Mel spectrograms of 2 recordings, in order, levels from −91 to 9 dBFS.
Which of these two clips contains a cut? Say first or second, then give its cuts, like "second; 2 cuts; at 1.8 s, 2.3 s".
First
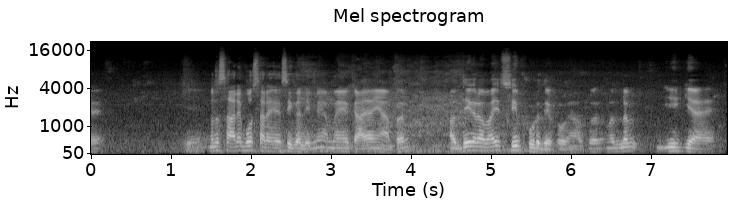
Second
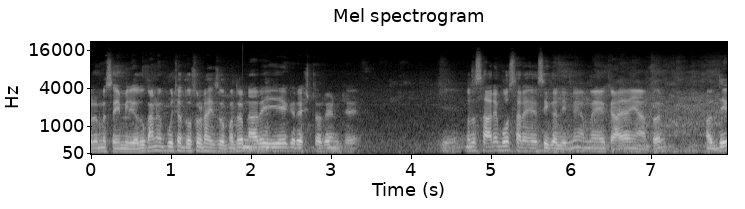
second; 1 cut; at 1.9 s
